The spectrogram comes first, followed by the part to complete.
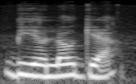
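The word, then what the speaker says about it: ביולוגיה: we say calligraphia now the suffix ology in English which refers to a branch of learning is pronounced as logia in Hebrew so to say biology we say Biologia and to say technology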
